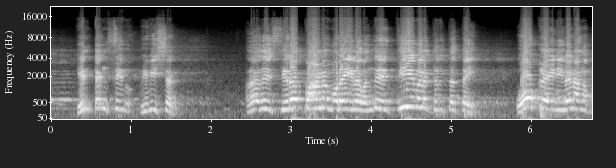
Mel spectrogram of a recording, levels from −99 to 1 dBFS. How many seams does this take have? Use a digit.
0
